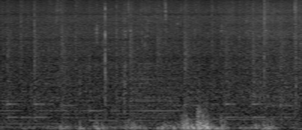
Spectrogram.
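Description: Soft background music under low, irregular thuds and handling noise from hands working inside a plucked rooster's carcass on a folding table, loudest a little past the middle.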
